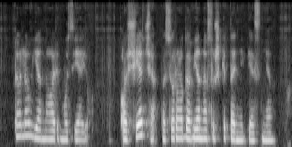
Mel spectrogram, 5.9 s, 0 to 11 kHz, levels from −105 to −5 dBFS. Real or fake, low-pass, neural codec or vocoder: fake; 9.9 kHz; codec, 24 kHz, 6 kbps, HILCodec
